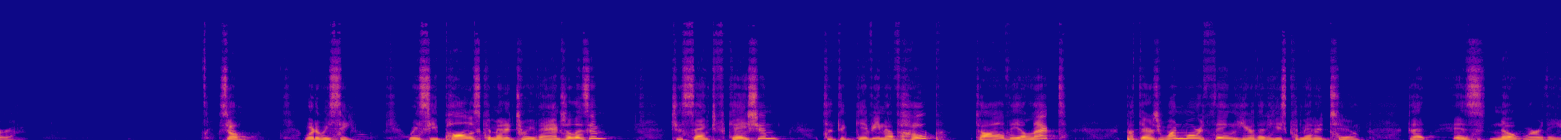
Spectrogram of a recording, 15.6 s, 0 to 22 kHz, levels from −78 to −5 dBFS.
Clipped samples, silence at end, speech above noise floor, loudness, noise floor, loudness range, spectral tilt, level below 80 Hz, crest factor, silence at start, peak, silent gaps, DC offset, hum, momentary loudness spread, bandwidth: under 0.1%; 0 s; 58 dB; -26 LUFS; -83 dBFS; 6 LU; -6 dB/octave; -68 dBFS; 22 dB; 0 s; -6 dBFS; none; under 0.1%; none; 14 LU; 18.5 kHz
